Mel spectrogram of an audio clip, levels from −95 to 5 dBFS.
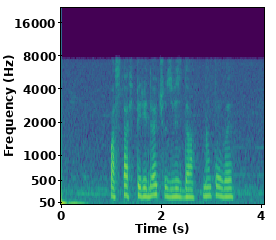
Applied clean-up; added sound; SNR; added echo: none; none; none; none.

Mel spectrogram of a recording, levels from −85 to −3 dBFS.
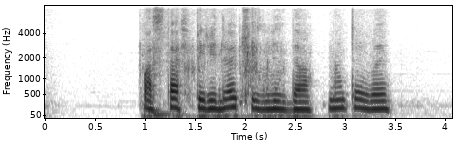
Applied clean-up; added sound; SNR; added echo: neural mask model RNNoise.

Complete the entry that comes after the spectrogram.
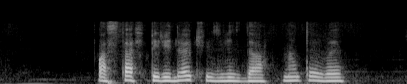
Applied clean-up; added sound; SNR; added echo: neural separator model SepFormer DNS4.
